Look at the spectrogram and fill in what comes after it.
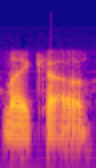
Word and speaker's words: Maikau: I've always been told by my friends to pronounce every vowel. So are you Maikau or are you Maikau? How do you say your name, Alika? – This one is just Maikau, yeah.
